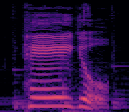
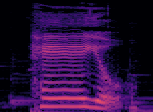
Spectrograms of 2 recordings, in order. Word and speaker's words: 해요: The first syllable is he and the second syllable is yo. Pronounce it with me. HAEYO. HAEYO.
